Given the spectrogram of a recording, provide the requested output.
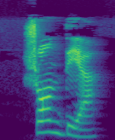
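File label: "шондіа", Komi, female; kpv audio dict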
